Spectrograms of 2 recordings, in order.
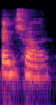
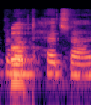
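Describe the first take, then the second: First: The letter H begins with a vowel sound. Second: The letter H begins with an H sound. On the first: The speaker calls it right. "it's pronounced H R ... actually sounds like an A" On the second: The speaker calls it wrong. "it's not pronounced H R"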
